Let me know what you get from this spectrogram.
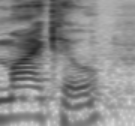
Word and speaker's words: Mikill: A similar problem because my name is Michael, but it's spelled M-I-K-I-L-L, and a lot of people will call me Mikhail.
